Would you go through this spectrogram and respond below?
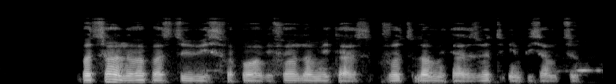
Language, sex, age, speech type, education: Nigerian Pidgin, male, 15-29, spontaneous, tertiary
